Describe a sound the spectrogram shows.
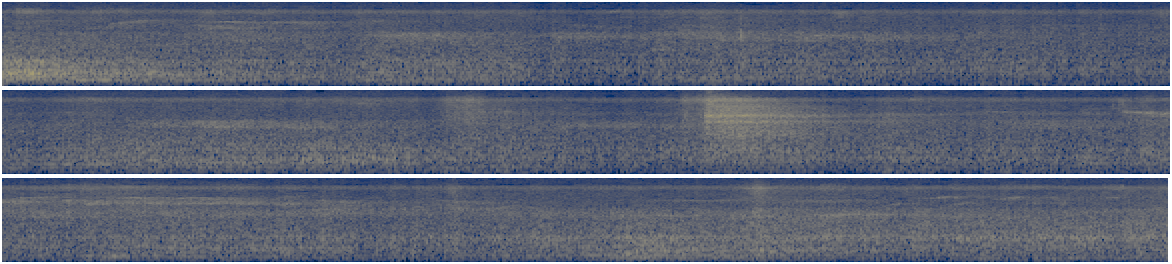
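A man speaks calmly through a loudspeaker in a large echoing hall.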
